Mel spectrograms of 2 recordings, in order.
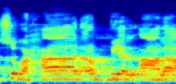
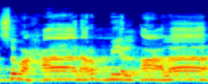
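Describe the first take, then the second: No difference in how they are said.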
